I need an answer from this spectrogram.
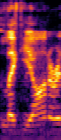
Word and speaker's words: Legiana: I call it the Legiana. I think they pronounce it Legiana in the game.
